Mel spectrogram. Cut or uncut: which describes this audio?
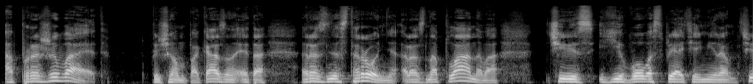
uncut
